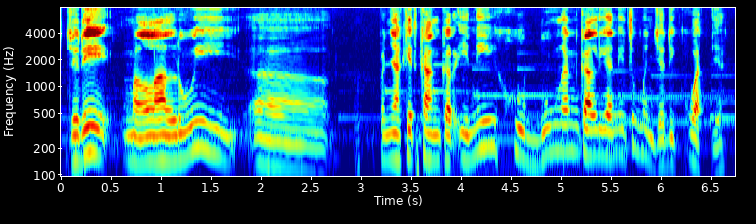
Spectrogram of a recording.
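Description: A man's voice: a little high, expressive, slow. Encouraging male talk show host. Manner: encouraging, asks follow-up questions. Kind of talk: interviewing guests. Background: faint music.

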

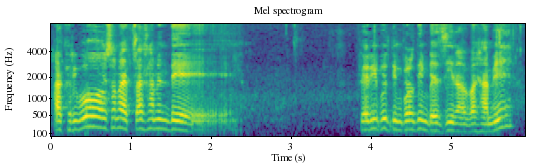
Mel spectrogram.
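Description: Μια ηλικιωμένη γυναίκα με κυπριακή προφορά δίνει μαρτυρία σε συνέντευξη ντοκιμαντέρ, μιλώντας διστακτικά και επαναλαμβάνοντας λέξεις. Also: female voice, lowish voice, a little mellow. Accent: Cypriot Greek. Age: older. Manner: halting, repeats words while recalling. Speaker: mother of the fallen soldier. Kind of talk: documentary interview testimony.

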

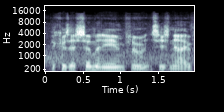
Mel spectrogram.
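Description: This older Englishman vlogs while strolling through woodland with his dogs, offering rambling opinions in a musing, hesitant way full of fillers and restarts. His mid-range voice moves at a moderate pace. The handheld phone or camera sits close at arm's length, and background noise is present.

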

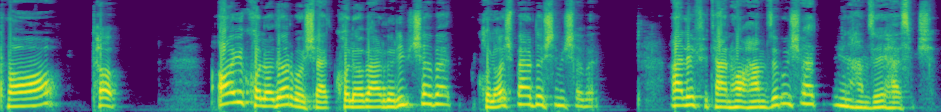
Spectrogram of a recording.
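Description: A man teaching an online class, explaining step by step, repeating key terms and slowly chanting lines of verse as examples. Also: high voice. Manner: addresses students warmly as dear ones.

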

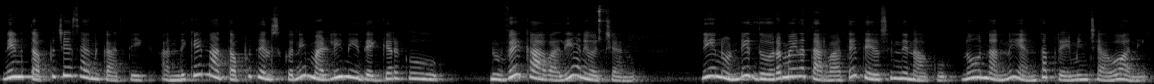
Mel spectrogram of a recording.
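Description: A woman's voice: on the high side, sing-song, a little fast, mellow. A woman voicing a crying, pleading young woman. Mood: tearful pleading. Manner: pleading, begging.

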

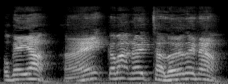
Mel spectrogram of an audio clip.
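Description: Talking very fast in a very high voice, a male literature teacher hosts a live online exam review. His manner is playful and teasing, and he hammers home key words while loudly scolding incorrect answers.

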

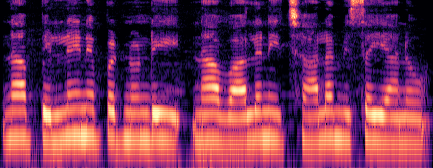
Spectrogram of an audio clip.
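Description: Tender middle-aged aunt, read by a woman, soft, dry close sound. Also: a little high, little pitch movement, a little fast, no echo, lightly acted. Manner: gentle, tender.

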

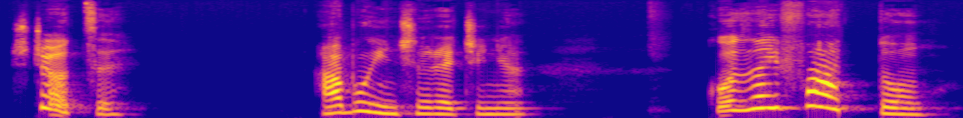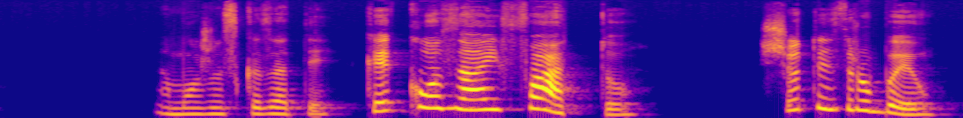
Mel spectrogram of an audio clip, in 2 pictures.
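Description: Warm-voiced woman teaching vocabulary. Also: a little high, sing-song, a little slow, long pauses. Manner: reads example phrases, then translates each. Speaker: language teacher. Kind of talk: explaining vocabulary with examples.

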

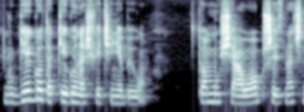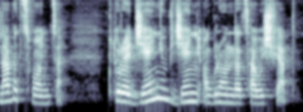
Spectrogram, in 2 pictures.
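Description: A woman reading a children's story aloud in an expressive way. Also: medium pitch, a little slow.

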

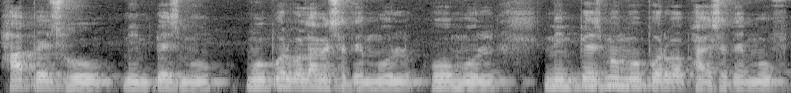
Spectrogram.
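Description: A man's voice: a little high, level tone, fairly quick, warm tone. A man teaching Quran reading, patiently spelling out each letter and vowel and then chanting the words melodically. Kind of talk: spelling out Quran recitation lesson.

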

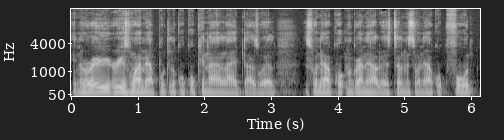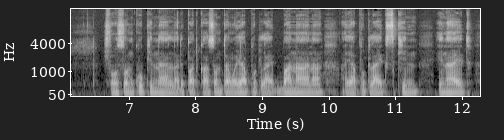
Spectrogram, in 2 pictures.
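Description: Jamaican man, young adult, fairly low voice, casual cooking talk, home kitchen, phone camera. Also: steady tone, brisk, darkish tone. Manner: chatty, keeps asking "you get me?". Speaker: cooking channel host.

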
